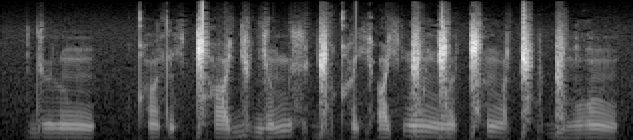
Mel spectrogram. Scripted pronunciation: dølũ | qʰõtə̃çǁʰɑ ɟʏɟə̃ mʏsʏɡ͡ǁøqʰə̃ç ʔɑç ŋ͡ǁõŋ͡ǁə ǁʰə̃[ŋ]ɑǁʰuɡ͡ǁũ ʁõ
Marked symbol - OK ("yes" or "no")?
yes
